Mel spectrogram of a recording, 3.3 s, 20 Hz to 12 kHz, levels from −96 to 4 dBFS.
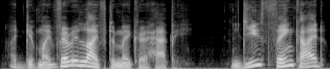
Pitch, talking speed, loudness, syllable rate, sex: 145 Hz, 255 wpm, -19 LUFS, 6.0 syllables/s, male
